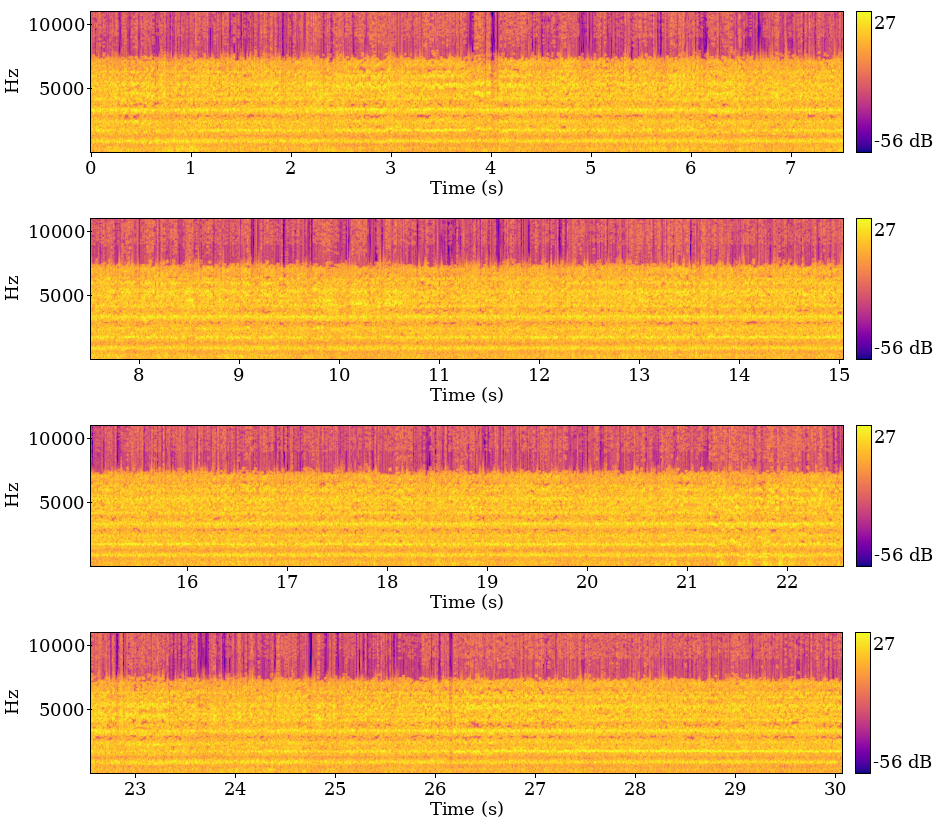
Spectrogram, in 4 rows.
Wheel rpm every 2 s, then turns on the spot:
230, 230, 230, 230, 230, 230, 230, 230, 230, 230, 230, 220, 230, 230, 230.
none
